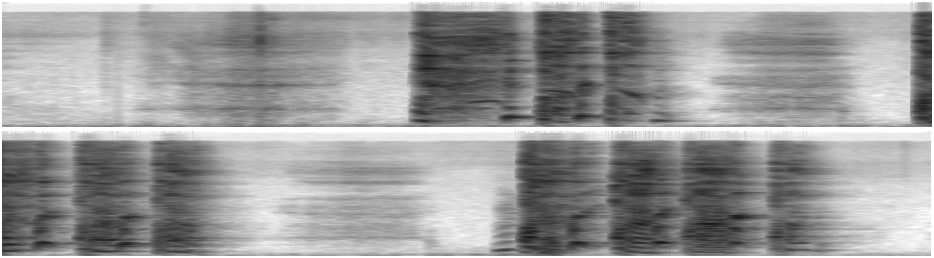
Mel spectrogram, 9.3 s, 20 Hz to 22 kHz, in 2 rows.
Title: Girl Coughing 359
